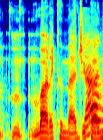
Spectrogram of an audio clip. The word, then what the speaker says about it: Madoka Magica: Yeah, Madoka Magica, not Madoka Magica.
